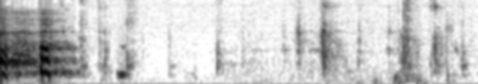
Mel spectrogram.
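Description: Rapid typing on a computer keyboard, a quick flurry of clattering keystrokes at the start, then a short pause before more scattered clicks resume in uneven bursts, moderately loud with no talking.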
